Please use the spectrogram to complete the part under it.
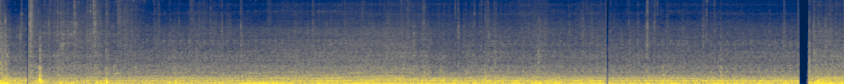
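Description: A car drives toward a parking lot outside Palermo, Sicily, on a windy day, giving a steady, loud interior engine and road rumble that stays constant with a couple of brief dropouts.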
